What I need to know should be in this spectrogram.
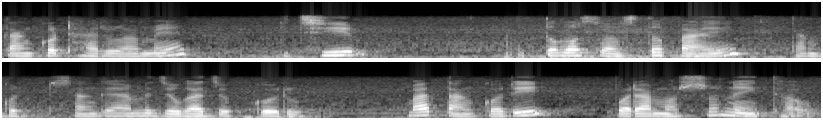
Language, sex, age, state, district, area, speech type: Odia, female, 45-60, Odisha, Rayagada, rural, spontaneous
